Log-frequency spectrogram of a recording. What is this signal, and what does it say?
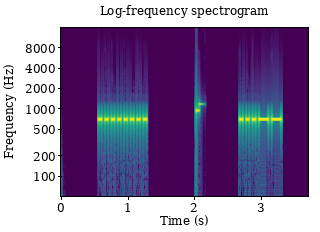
Morse code, heard as a keyed tone, about 25 wpm, 700 Hz. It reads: <HH> 3
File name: Single Character (Letter:Number:Punctuation:Prosign) - Rapid-Fire - 25wpm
